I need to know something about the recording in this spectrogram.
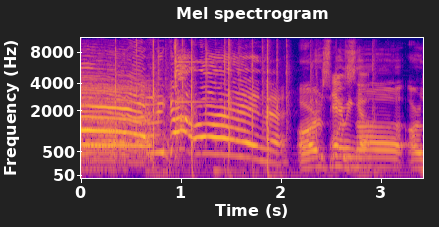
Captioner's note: cheering with joy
